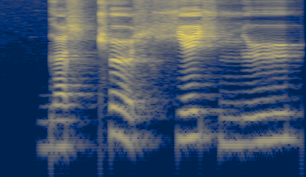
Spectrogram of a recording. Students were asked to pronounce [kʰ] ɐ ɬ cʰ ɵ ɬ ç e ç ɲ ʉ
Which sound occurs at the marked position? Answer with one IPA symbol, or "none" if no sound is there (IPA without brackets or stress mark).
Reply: ɡ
